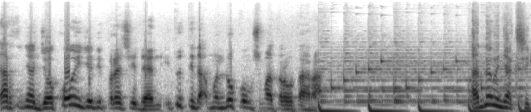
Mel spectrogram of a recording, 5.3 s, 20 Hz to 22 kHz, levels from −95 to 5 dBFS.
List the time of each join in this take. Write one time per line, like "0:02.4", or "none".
0:03.4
